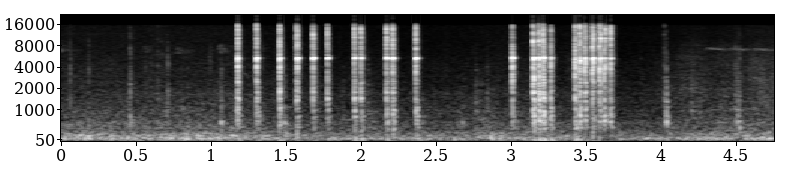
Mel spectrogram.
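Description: A knob on a blower clicks as a hand turns it.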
